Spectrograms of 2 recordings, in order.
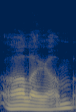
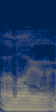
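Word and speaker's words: ālaya: And then it says, alayam, until liberation or even in a liberated condition. The word alaya in Sanskrit with a long A just means a house or dwelling or receptacle.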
